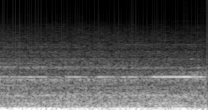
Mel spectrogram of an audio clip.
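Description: A steady low rumble with a thin held tone above it: an ambient drone of film sound design.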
